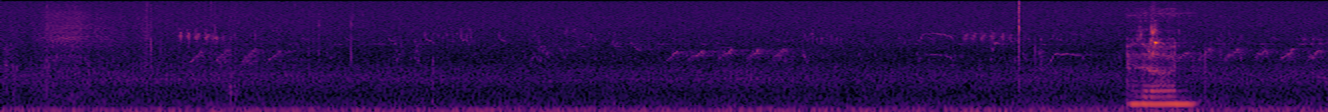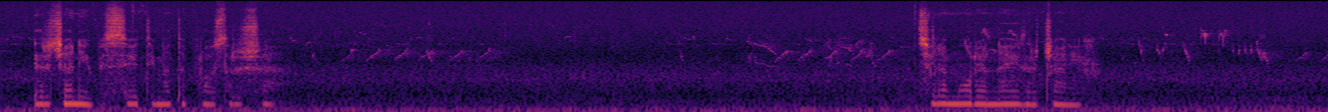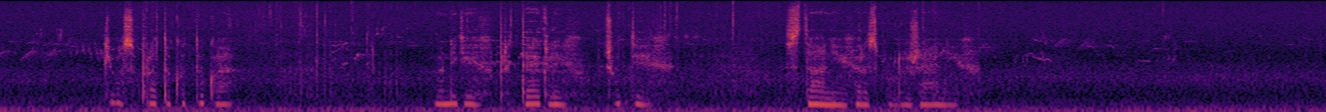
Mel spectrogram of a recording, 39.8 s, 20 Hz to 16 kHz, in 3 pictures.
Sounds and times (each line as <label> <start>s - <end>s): spoken words 27.6s - 29.0s
spoken words 30.9s - 33.4s
spoken words 34.4s - 36.4s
